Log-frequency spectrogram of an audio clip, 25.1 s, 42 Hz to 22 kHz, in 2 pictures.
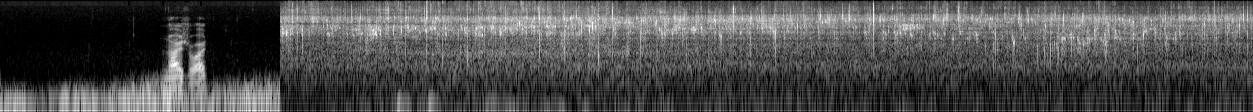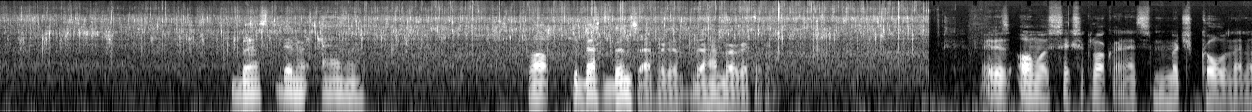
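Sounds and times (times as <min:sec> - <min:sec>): patty sizzling in a pan: 0:02.8 - 0:21.9.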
